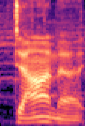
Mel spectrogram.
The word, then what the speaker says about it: Dana: about this game is it is pronounced Donna even though it's spelled Dana uh I I don't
